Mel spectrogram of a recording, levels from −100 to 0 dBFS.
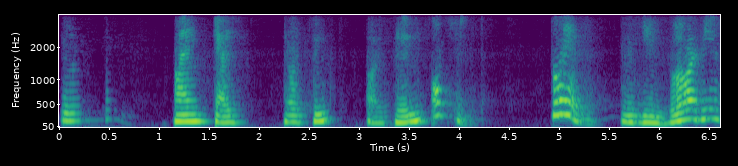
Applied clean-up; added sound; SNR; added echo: neural mask model DeepFilterNet 3.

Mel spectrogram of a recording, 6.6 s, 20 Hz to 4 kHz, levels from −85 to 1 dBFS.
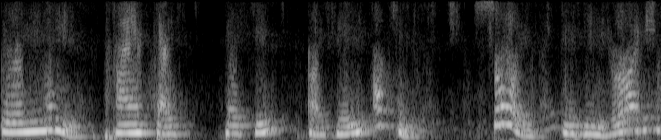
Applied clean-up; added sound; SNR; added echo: neural separator model SepFormer DNS4.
